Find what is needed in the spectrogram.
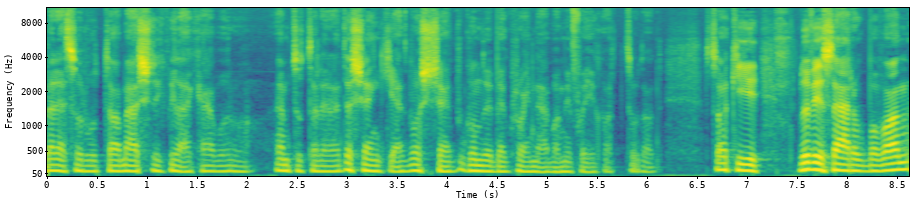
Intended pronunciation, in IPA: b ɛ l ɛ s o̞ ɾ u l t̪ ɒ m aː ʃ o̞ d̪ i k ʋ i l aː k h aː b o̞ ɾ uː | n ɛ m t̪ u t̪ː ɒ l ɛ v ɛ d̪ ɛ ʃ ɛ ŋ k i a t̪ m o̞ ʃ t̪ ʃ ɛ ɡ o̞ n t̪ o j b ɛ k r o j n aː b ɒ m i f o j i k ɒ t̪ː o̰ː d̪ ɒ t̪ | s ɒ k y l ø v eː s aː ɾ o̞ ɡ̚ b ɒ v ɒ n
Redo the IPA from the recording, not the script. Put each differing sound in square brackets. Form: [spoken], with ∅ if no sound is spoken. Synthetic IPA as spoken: b ɛ l ɛ s o̞ ɾ u l t̪ ɒ m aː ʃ o̞ d̪ i k ʋ i l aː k h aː b o̞ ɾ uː | n ɛ m t̪ u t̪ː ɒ l ɛ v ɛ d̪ ɛ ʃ ɛ ŋ k i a t̪ m o̞ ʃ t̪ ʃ ɛ ɡ o̞ n [d̪] o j b ɛ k r o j n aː b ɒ m i f o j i k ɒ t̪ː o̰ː d̪ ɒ t̪ | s ɒ k [i] l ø v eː s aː ɾ o̞ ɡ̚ b ɒ v ɒ n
